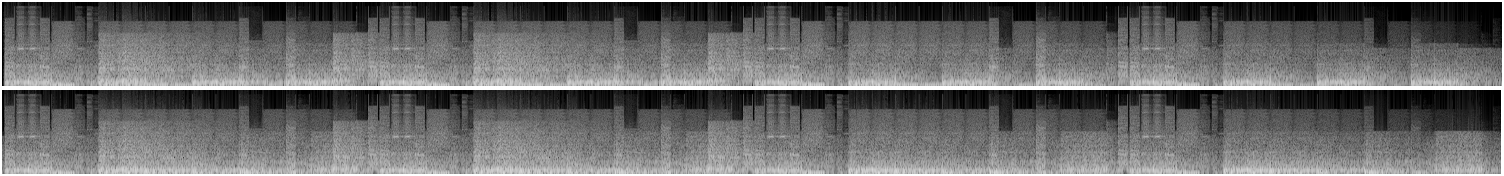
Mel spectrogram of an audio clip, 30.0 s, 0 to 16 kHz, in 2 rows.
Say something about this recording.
Music > Multiple instruments
Demo Track #3450 (Industraumatic)
Ambient, Horror, Sci-fi, Noise, Soundtrack, Games, Underground, Industrial, Cyberpunk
